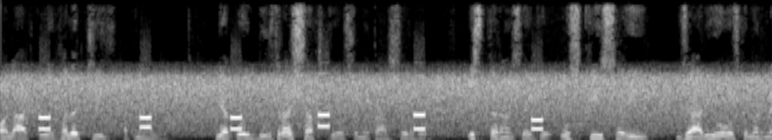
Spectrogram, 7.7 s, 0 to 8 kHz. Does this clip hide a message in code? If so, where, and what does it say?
Yes: DTMF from 0.4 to 5.4 s, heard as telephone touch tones, dialled by hand, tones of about 110 ms, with phone line noise. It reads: 2 5 2 9 3 1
